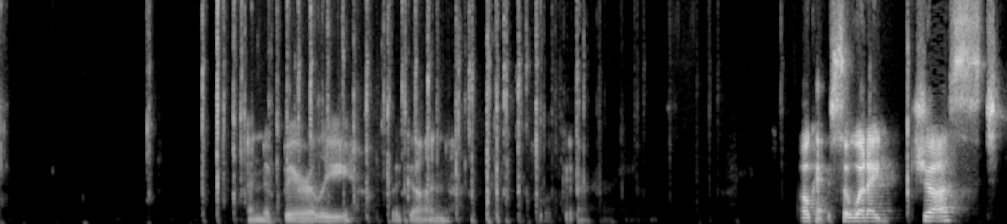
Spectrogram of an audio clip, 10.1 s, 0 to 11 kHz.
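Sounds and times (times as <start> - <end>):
faint keyboard typing clicks: 1.5 - 6.0.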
